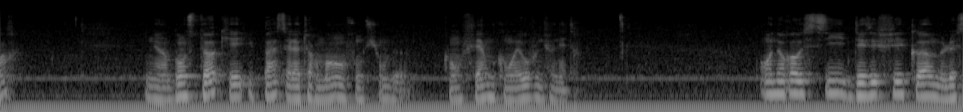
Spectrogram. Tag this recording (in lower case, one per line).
speech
